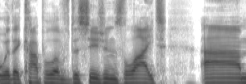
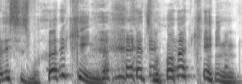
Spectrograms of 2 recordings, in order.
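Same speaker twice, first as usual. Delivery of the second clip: gleeful aside; 8 semitones higher, slower than usual. Retold or imitated. Delighted the face stops crying.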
